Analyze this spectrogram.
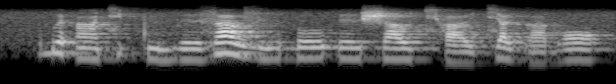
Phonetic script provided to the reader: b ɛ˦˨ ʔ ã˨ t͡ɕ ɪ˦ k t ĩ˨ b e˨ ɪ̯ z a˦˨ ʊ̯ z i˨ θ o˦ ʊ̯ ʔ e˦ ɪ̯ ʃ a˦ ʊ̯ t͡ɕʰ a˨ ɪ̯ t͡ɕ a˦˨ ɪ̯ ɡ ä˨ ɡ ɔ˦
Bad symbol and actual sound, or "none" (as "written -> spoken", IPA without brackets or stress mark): k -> ʔ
